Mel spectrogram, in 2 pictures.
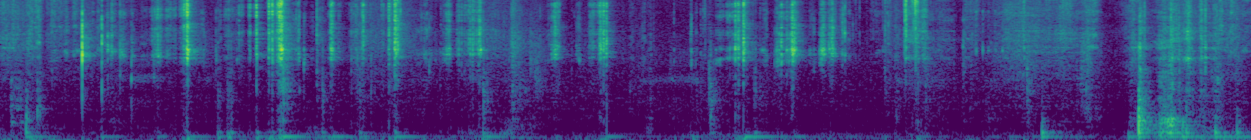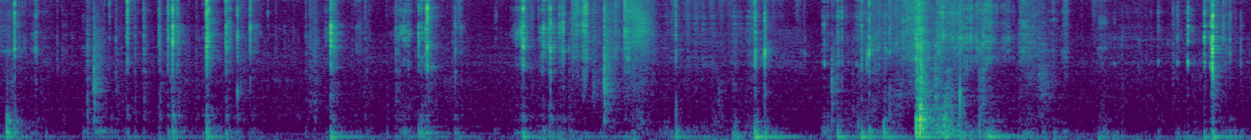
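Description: A knife scrapes and shaves dry wood in short strokes, close by.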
